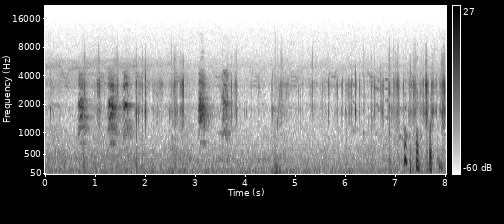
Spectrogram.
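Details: Four male Toy Schnauzer puppies, 7 weeks old, romp and play outside: two liver parti, one black and white parti, one black and silver. Scattered short yips and squeaky whimpers come in bursts, with thumps of play between.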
